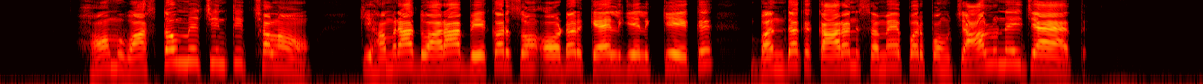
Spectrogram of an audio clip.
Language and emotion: Maithili, fearful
